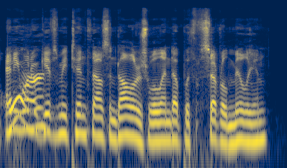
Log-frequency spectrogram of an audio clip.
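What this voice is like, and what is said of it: Mocking low-pitched imitation of another person. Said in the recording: “this mocking voice of Elizabeth Holmes ... It's a little lower, I think ... I got to get lower”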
